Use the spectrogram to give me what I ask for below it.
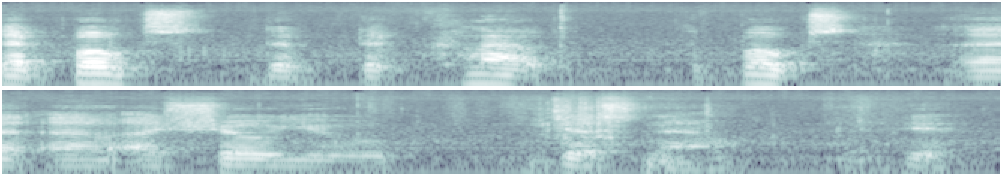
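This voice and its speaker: A man with a Chinese accent talks at a very slow pace, leaving long, frequent pauses. His pitch is fairly low and his intonation fairly even, with big swings in loudness. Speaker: Chinese painting teacher. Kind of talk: workshop teaching. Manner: halting.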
